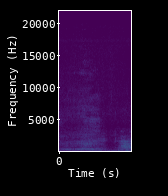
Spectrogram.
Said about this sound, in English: I'm not breathing properly now. heavy breathing.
